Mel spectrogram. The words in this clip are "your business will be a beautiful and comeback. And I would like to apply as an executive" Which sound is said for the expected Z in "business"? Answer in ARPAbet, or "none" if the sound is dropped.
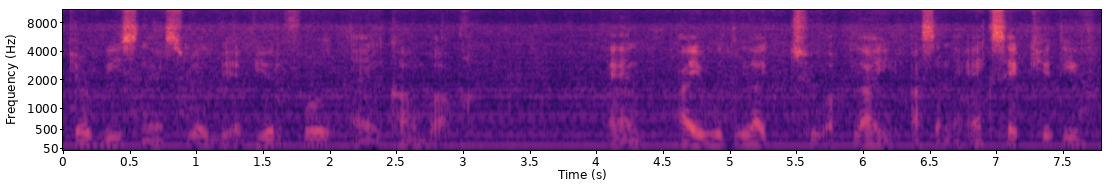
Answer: S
